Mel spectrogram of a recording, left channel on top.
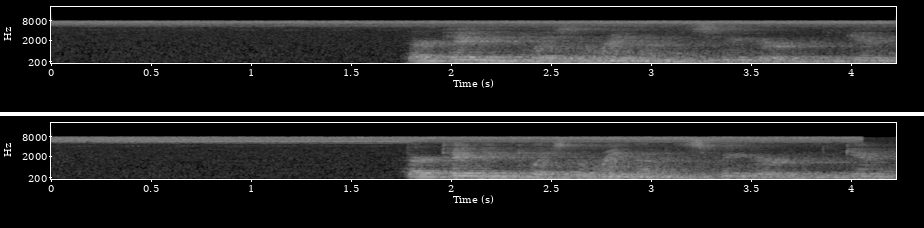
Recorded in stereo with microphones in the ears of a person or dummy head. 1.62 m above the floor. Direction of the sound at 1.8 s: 75° right (ahead or behind).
